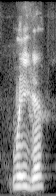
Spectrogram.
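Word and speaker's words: Reagor: Oh, they still got Jalen Rigar. Rigar. I don't think I said his name right. Rieger. Uh, Rieger.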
